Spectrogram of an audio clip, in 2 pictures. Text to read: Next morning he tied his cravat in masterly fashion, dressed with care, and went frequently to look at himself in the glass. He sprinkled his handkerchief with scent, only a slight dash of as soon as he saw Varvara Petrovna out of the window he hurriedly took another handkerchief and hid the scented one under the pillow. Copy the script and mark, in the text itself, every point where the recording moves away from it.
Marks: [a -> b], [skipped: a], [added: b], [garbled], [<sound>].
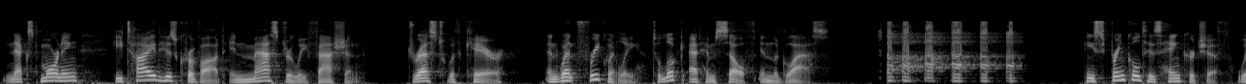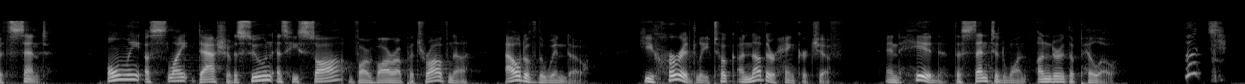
Next morning he tied his cravat in masterly fashion, dressed with care, and went frequently to look at himself in the glass. [laugh] He sprinkled his handkerchief with scent, only a slight dash of as soon as he saw Varvara Petrovna out of the window he hurriedly took another handkerchief and hid the scented one under the pillow. [sneeze]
